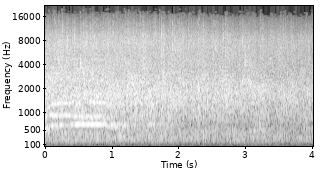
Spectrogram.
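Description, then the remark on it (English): An audience breaks into dense, steady applause, many hands clapping together in a loud, even wash that holds for about four seconds and eases slightly toward the end, with a faint voice briefly audible at the start. “If you can't clap hands, you're a suspect.”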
